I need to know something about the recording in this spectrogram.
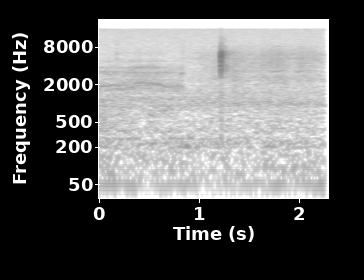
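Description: Near silence: room tone, with one faint short click just past a second in.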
